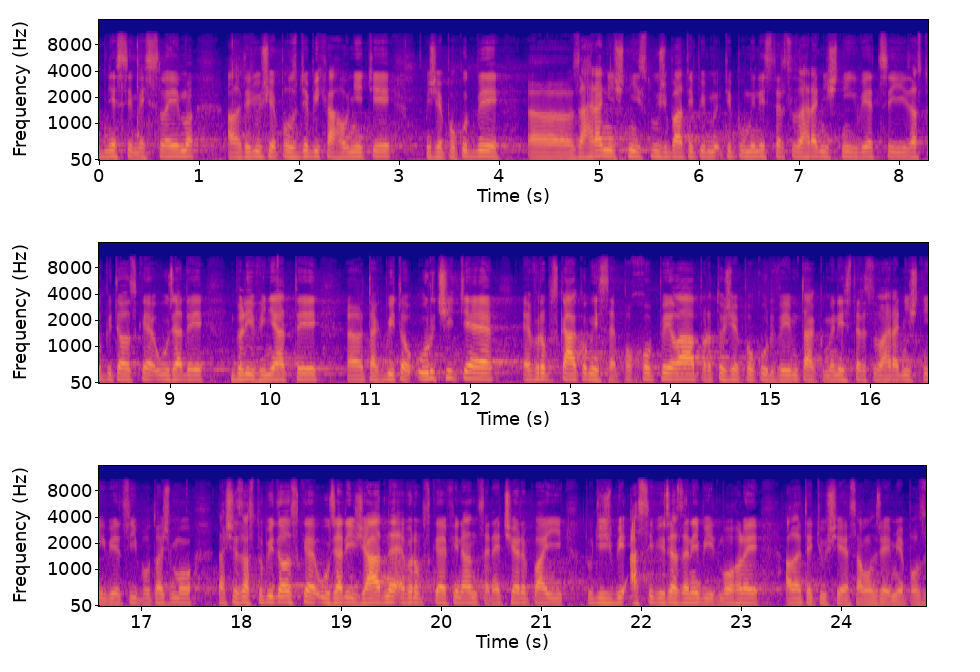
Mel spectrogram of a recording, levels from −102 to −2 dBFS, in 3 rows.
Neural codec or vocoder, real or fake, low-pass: none; real; 10.8 kHz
